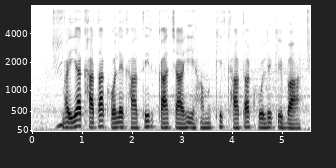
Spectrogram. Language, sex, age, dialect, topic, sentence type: Bhojpuri, male, 36-40, Western, banking, question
